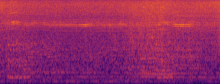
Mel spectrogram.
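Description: Quadcopter's brushless motors and propellers buzzing steadily in a hover, pitch shifting slightly as the motors correct. The motors are driven by SimonK-flashed speed controllers.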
